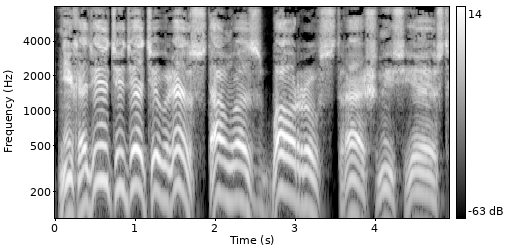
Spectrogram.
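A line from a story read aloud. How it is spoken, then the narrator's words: Ominous croaking shout. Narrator (Russian): он кричал зловещим, каркающим голосом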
